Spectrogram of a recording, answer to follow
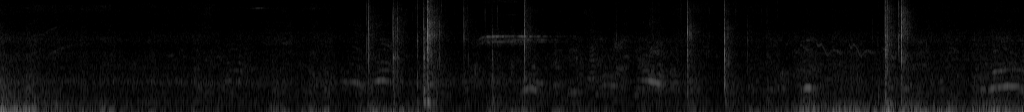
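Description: Near silence: faint outdoor field ambience with a few soft knocks, the clearest about four seconds in and two more near the end, and faint distant voices.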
